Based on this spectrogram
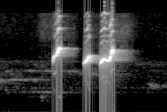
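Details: Ruby-throated bulbul, caged, singing to stimulate other birds: a clean phrase of three bright, slurred whistles, a high opening note followed by two lower, slightly rising notes, with nothing else audible.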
